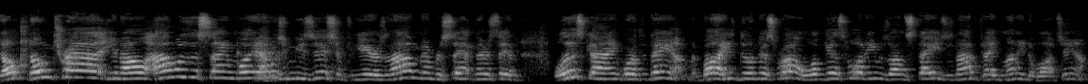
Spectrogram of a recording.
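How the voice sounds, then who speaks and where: Speaking at a fairly quick pace with hardly any pauses, a man uses an extremely high pitch and a bright, sharp tone, his loudness swinging widely. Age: 60s. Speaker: professional wrestler. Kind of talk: casual chat. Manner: animated.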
